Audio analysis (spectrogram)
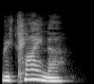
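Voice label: "recliner", British English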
